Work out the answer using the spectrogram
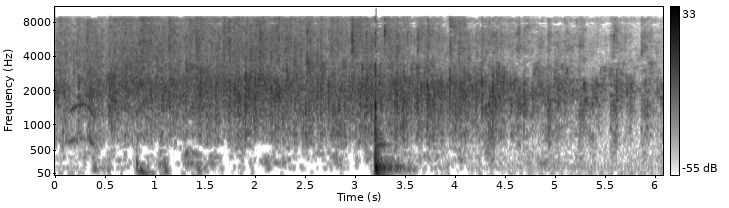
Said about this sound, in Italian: Grazie Gesù, e accogliamolo con un grande applauso.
